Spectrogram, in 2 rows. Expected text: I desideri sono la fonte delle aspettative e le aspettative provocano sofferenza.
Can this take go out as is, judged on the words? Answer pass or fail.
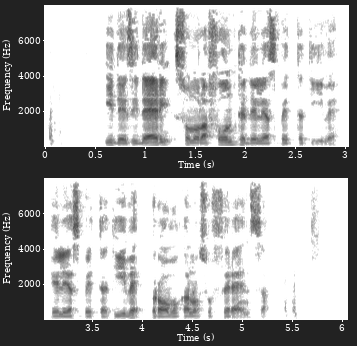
pass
